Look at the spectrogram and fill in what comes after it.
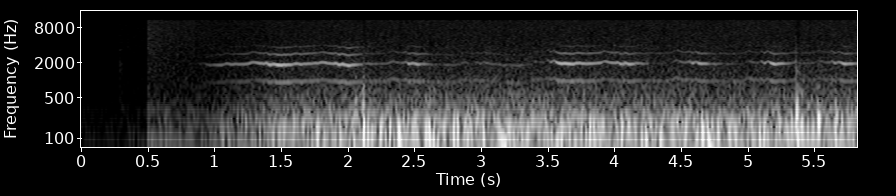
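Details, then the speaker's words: Bronchial leak squeak recorded without a stethoscope directly over a bronchopleural cutaneous fistula during sustained Valsalva: high-pitched wavering squeak over low rumble; pitch is higher in smaller fistulas. "the squeak is a high-pitched sound over the affected chest area during a sustained valsalva maneuver the pitch being higher in smaller fistulas than in larger fistulas"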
